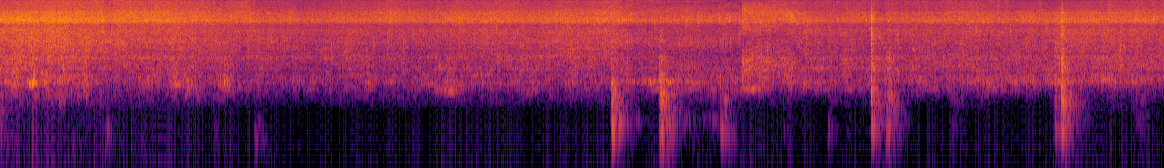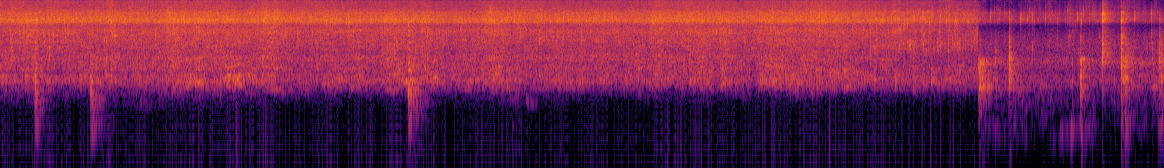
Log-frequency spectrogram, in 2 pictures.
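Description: Eggs frying in oil with chili powder and salt give a continuous close sizzle with intermittent stirring scrapes and knocks of a spatula against the pan, lasting a long stretch without speech.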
